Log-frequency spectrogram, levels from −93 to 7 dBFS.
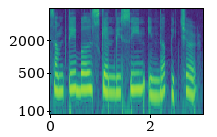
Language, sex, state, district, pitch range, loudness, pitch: English, female, Assam, Kamrup Metropolitan, 215-255 Hz, -15 LUFS, 235 Hz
